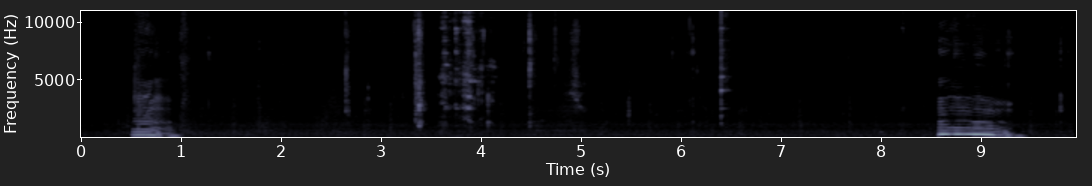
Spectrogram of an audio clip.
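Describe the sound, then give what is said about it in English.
Crisp crunching and chewing as someone eats crunchy food, irregular sharp bites over several seconds, bracketed by short voiced sounds at the start and end. “Everyone's just like coming in and seeing me eat.”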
